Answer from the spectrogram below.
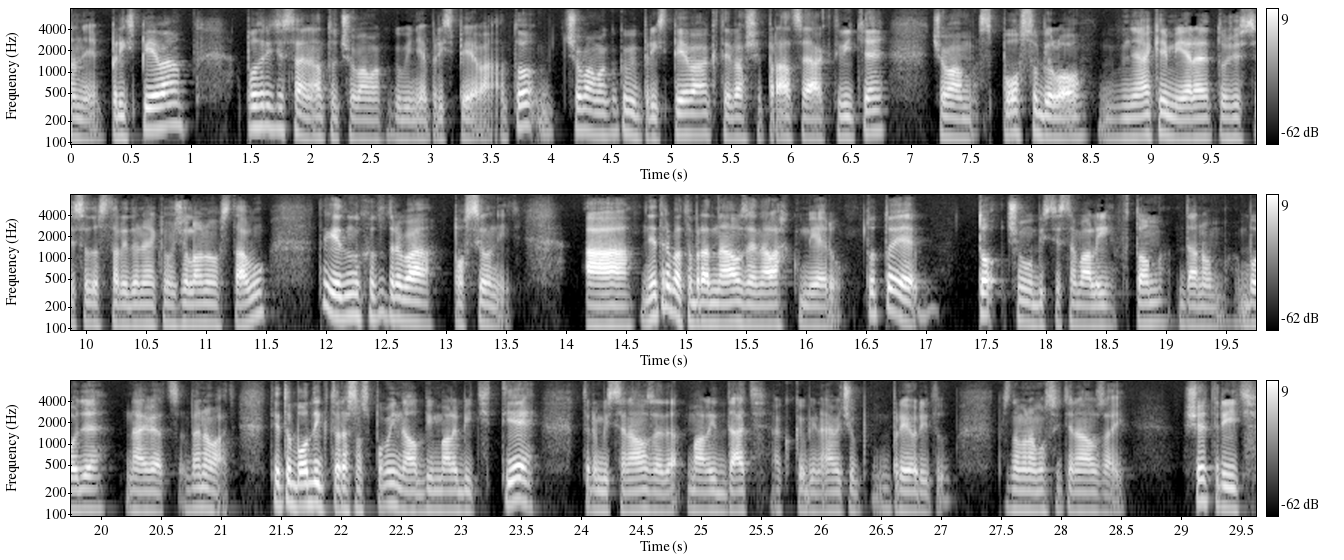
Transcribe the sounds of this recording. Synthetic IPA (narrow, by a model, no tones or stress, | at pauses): lɲɛ̰pɾispɪɛʋaapɔzɾɪɛc̬ɛsaajnʔa̰t̪ɔt͡ʃɔʋaːmakɔkɛbiɲɛ̰pɾispɪɛ̰ʋa̰a̰t̪ɔt͡ʃɔʋaːmakɔkɛbipɾispɪɛʋakt̪ɛjʋaʃɛjpɾʔa̰ːt͡sɛa̰a̰kt̪iʋicɛt͡ʃɔʋaːmspʊɔsɔbilɔ̰vɲɛakɛjmɪɛɾɛt̪ɔʒɛscɛsad̪ɔst̪alid̪ɔɲɛakɛɦɔʒɛlanɛɦɔst̪aʋut̪aɡjɛd̪nɔd̪uxɔt̪̬ɔt̪ɾɛbapɔsilɲḭc | ʔaɲɛt̪ɾɛbat̪ɔbɾadnaɔzajnalaxkumɪɛɾṵt̪ɔt̪ɔjɛ | t̪ɔt͡ʃɔmubiscɛsamalift̪ɔmd̪anɔmbɔɟɛnajʋɪad͡zʋɛnɔʋa̰ct̪ɪɛt̪ɔbɔd̪ikt̪ɔɾɛːsɔmspɔmiːnalbimalibict̪ɪɛkt̪ɔɾiːmbiscanaɔzajmalid̪acakɔ̥kɛbina̰jʋɛt͡ʃupɾiɔɾit̪ut̪ɔ̥znamɛnaːmusiːcɛnaɔza̰j | ʃɛt̪ɾic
